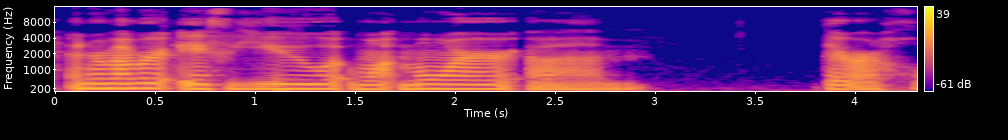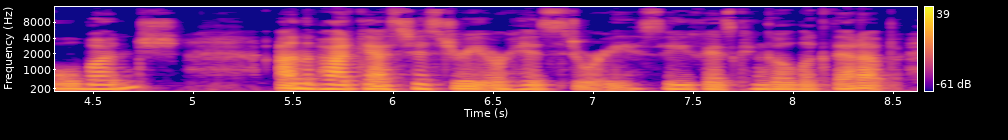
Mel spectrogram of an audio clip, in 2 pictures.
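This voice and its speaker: A woman's voice: medium pitch, little pitch movement, moderate pace, gravelly. A young woman, a teacher, casually retelling history stories to her students, chatty and full of "um" and "like". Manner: chatty, lots of "um" and "like".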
